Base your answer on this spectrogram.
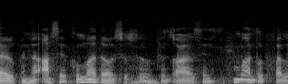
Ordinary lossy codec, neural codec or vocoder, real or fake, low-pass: none; codec, 16 kHz, 1 kbps, FunCodec, trained on LibriTTS, 50 frames a second; fake; none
